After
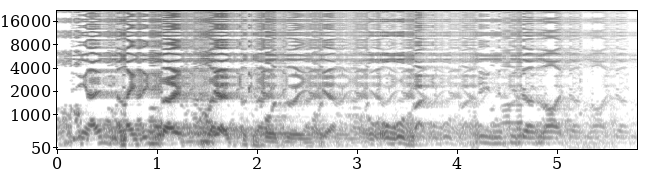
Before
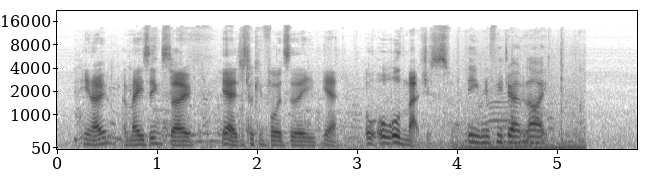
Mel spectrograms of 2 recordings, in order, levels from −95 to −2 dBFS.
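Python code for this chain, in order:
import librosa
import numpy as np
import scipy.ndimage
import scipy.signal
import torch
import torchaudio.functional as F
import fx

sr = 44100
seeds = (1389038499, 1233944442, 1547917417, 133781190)

p1 = fx.doppler_pass(x, sr, speed_mps=30, closest_m=13.0, pass_at_s=1.33)
p2 = fx.highpass(p1, sr, hz=1200.0, slope=6)
p3 = fx.high_shelf(p2, sr, hz=3700.0, db=-5.0)
p4 = fx.rider(p3, sr, range_db=4, speed_s=0.5)
p5 = p3 + F.gain(torch.from_numpy(p4), -2.0).numpy()
p6 = fx.spec_topn(p5, sr, count=16)
p7 = p6 + fx.echo_feedback(p6, sr, ms=467, feedback_pct=59, wet_db=-16, dry=0)
p8 = fx.room_shoebox(p7, sr, seeds[0], volume_m3=3500.0, walls='furnished', distance_m=0.74)
p9 = (np.kron(scipy.signal.resample_poly(p8, 1, 8), np.eye(8)[0]) * 8)[:len(p8)]
p10 = fx.pre_swell(p9, sr, db_per_s=68.0)
y = F.gain(torch.from_numpy(p10), -4.0).numpy()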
